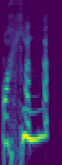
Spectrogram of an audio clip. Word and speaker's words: Joaquin: Joaquin. – That's how you say it. – Joaquin.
